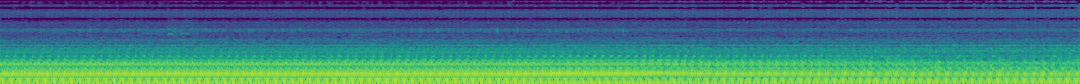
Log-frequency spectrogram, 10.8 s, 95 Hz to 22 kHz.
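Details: SN95 V8 idling after battery reinstall, running a Seafoam fuel treatment: low, slightly uneven lope with a faint dip in the beat partway through. Rough idle, better than before and started easier; owner hopes Seafoam cleans the injectors, cause unconfirmed.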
